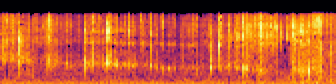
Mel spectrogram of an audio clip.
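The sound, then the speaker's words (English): Steady crunching and chewing of crisp food, with irregular sharp bursts of crackle repeating over a few seconds and no talking. “Yeah, keep crunching because this one's not coming back to me right now.”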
